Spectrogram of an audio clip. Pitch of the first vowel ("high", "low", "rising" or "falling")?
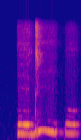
low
